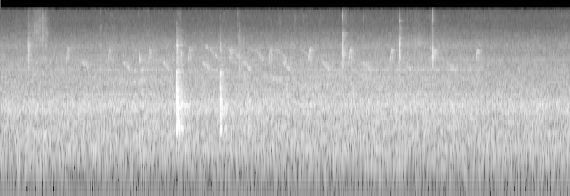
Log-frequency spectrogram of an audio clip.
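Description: Birds chirping in many short, quick notes over a steady background hiss, with a sharp knock just before two seconds in and a couple of fainter clicks.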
